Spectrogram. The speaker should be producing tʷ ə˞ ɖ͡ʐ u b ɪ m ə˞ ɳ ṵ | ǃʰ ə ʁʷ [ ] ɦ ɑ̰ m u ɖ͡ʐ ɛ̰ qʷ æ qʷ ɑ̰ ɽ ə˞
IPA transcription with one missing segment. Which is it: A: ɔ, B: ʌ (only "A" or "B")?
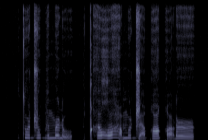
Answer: B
